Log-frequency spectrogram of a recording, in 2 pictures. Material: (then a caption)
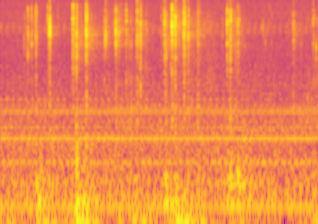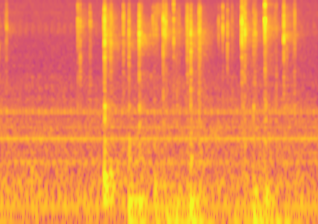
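Plastic. Fingertips of both hands type steadily on a compact Logitech MX Keys Mini keyboard with plastic keycaps. Soft, quiet key clicks with bright ticks and dull low thumps run throughout, over a faint steady hum, and one sharper keystroke stands out just past the four-second mark.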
